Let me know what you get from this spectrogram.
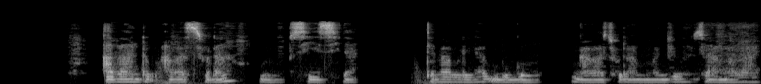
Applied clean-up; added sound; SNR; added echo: neural separator model SepFormer DNS4.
